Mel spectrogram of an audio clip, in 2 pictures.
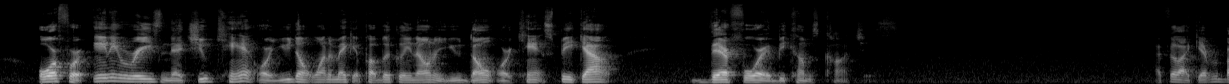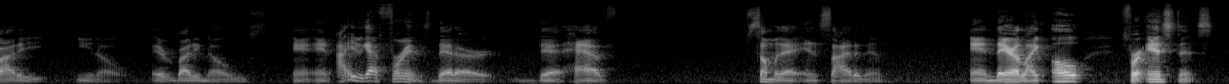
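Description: At 13.81 s, right after "like everybody you know", automatic gain rising sets in and continues to 17.04 s. The gain control judged the input too quiet and ramped its gain up by about 4 dB over roughly three seconds. The voice and the room noise behind it swell together, which separates this from the level shifts near 8 s and 22 s, where only the voice changes as the talker moves.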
